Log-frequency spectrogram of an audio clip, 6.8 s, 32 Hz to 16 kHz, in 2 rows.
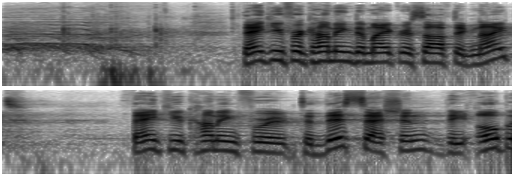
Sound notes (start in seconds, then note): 0.0 cheering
